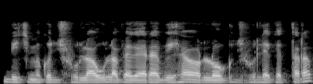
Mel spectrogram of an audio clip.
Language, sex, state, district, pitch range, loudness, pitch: Hindi, male, Jharkhand, Ranchi, 105-110 Hz, -17 LUFS, 105 Hz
